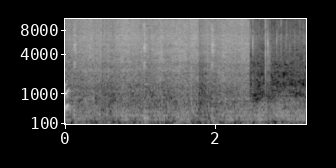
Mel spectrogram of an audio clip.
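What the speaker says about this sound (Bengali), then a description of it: "আদা রসুনটাও এখানে ভালো করে ভেজে নিয়েছি পেঁয়াজের সাথে" Ginger-garlic paste fries with onions in a pan, giving a steady close sizzle as it is stirred, easing off toward the end with a few clicks of the utensil.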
